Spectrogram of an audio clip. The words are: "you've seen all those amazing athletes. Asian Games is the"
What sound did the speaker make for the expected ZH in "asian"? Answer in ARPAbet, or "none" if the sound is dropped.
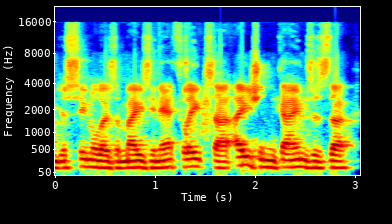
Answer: ZH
